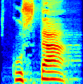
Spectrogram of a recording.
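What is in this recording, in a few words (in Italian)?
"custa", dialect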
